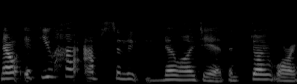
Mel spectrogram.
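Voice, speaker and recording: In a dry, close sound with no echo, a woman speaks at a fairly high pitch and a moderate pace. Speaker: design and technology teacher. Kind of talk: tutorial. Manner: hesitant, many fillers.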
